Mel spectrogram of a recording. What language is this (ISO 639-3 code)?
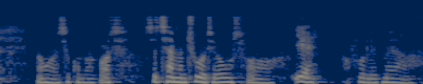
dan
